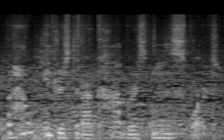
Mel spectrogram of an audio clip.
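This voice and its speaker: A man's voice: mid-range voice, sing-song, brisk, music in the background. A man reporting for college radio, delivering a scripted news piece.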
